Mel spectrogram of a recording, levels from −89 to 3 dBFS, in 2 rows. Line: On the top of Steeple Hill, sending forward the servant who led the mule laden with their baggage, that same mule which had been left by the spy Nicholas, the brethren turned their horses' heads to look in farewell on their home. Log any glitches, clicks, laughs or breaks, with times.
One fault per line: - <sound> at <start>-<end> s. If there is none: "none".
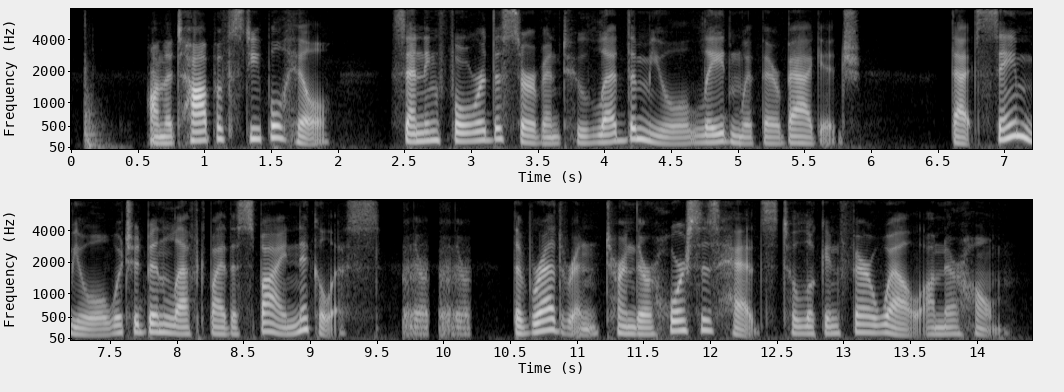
- thud at 0.1-0.5 s
- laugh at 9.7-10.2 s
